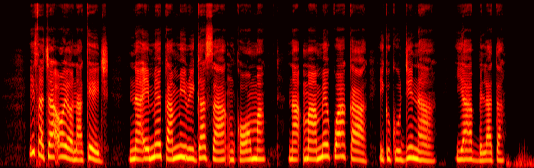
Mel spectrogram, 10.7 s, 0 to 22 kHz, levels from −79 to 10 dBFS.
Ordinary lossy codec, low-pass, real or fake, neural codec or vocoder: none; 19.8 kHz; fake; vocoder, 44.1 kHz, 128 mel bands every 512 samples, BigVGAN v2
